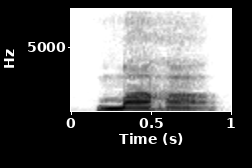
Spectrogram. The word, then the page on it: maha: Raga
